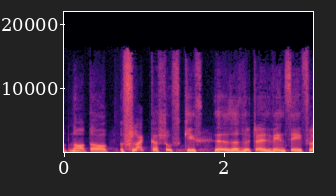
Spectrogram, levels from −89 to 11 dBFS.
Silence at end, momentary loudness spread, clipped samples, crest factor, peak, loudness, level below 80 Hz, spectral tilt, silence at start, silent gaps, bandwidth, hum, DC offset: 0 s; 4 LU; under 0.1%; 10 dB; 0 dBFS; -11 LUFS; -52 dBFS; -5 dB/octave; 0 s; none; 17 kHz; none; under 0.1%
